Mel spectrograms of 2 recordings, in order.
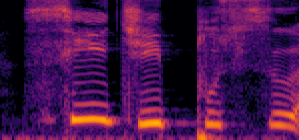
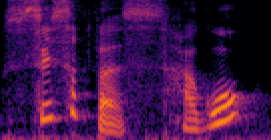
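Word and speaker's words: Sisyphus: 시지푸스 아니고 시시퍼스하고 영어로는 발음이 됐고요.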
